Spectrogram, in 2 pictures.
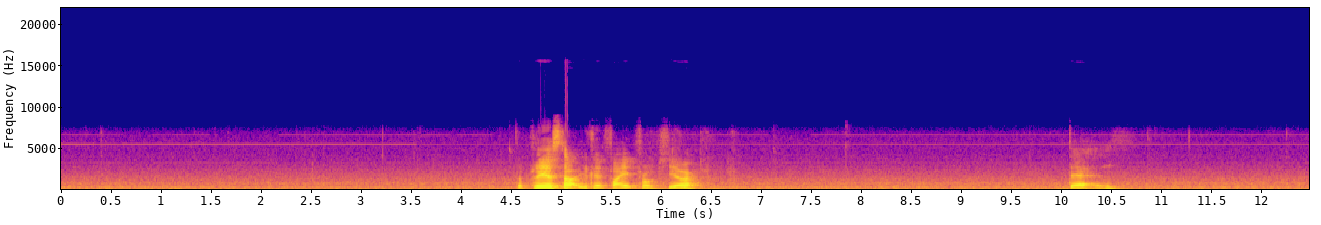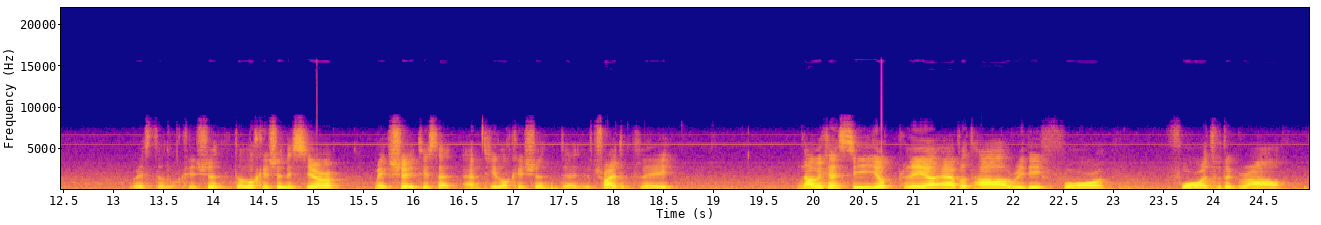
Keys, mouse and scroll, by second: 5.2 click, 5.8-6.8 scroll down 4, 7.1-9.2 right drag, 10.3-13.5 right drag, 14.9-16.9 drag, 15.2 right click, 18.0 click, 18.6 click, 20.5 click, 24.0 space.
